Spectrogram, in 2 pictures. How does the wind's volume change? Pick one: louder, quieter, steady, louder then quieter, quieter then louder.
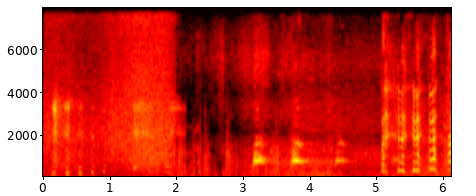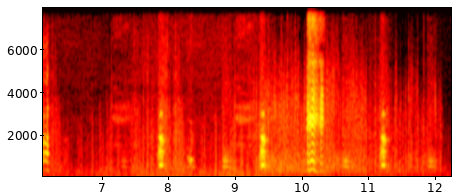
louder.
